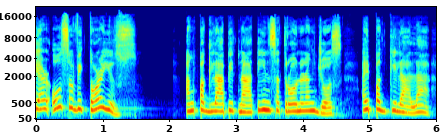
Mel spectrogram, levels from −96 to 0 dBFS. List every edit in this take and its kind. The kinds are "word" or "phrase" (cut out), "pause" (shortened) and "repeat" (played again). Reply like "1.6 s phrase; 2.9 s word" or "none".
none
